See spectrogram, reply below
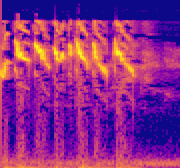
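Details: Oriental white-eye of the pleci dakun type singing vigorously (gacor): a fast run of about eight high, thin, twittering notes sweeping down, packed into just over a second, then falling quiet.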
